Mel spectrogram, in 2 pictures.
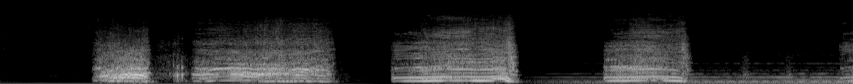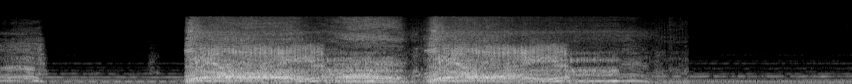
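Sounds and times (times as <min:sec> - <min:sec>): large animal roaring: 0:01.0 - 0:05.2, 0:06.0 - 0:07.0, 0:08.4 - 0:09.0, 0:10.4 - 0:15.4
background music: 0:03.9 - 0:17.0.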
